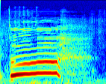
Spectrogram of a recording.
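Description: A man's drawn-out, excited "Åh!" cry, high-pitched and held for about a second, then low background noise.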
